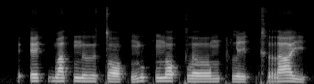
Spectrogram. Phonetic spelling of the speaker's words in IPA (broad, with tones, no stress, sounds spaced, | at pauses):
ʔ e˦˥ k̚ b a˦˥ t̚ n ɯː˧ t ɔː˨˩ k̚ m u˥˩ k̚ n ɔ˥˩ ʔ k l ɤː˦˥ m pʰ l i˨˩ t̚ kʰ r a˥˩ j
